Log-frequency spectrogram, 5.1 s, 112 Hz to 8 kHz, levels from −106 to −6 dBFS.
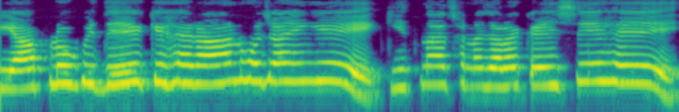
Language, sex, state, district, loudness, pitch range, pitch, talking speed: Hindi, female, Jharkhand, Sahebganj, -14 LUFS, 310-355 Hz, 335 Hz, 175 wpm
